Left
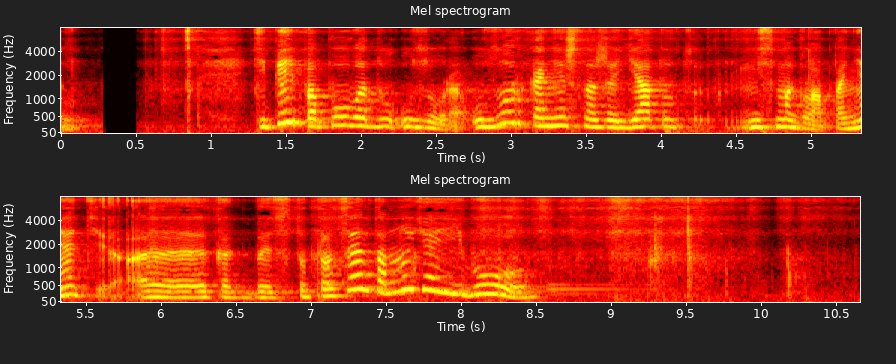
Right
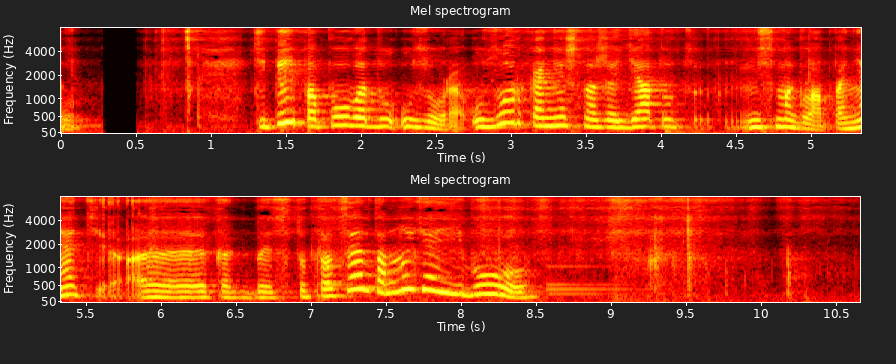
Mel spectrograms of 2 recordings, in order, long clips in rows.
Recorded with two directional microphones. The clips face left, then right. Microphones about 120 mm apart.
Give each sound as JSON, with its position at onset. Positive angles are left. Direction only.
{"t": 1.3, "sound": "speech", "side_deg": -25}
{"t": 1.8, "sound": "speech", "side_deg": -50}
{"t": 3.4, "sound": "speech", "side_deg": -30}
